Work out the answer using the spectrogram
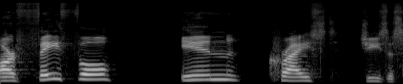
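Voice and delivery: slow, careful, deliberate reading aloud.

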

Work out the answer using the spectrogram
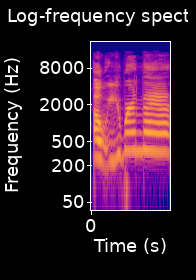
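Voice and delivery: put-on old Southern woman voice. Doing a bit with another speaker, in an old Southern mom voice. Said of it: "I love to talk like an old Southern mom".

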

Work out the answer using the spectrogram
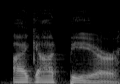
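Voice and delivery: put-on flat deadpan, very low and quiet. Retelling a scene, speaker gives Joe's reply to Mrs. Garrett: retelling a deadpan line. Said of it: "And Joe, deadpan".

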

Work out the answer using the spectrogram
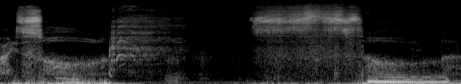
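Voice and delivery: sinister, evil put-on villain voice. Joking with a co-host, speaker does an evil voice. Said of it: "This is the evil voices that we can do".

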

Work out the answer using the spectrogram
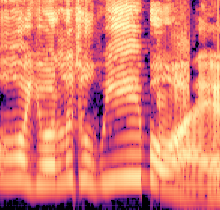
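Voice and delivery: very high, sing-song, put-on Irish or Scottish lilt. Joking about a movie's Wee Boys, in an Irish or Scottish accent. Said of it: "it would only be better if it was in like an Irish or Scottish accent".

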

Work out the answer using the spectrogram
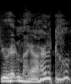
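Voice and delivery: starry-eyed, starstruck, awed voice. Retelling own reaction on a phone call: imitating own starstruck question. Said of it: "I go like this. I go".

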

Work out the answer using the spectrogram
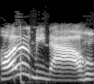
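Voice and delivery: loud put-on Jamaican accent. Asked to try a Jamaican accent, speaker attempts it for Jill. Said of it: "If you can make a Jamaican accent".

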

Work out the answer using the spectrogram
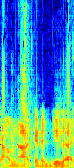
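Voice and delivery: ordinary talk

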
